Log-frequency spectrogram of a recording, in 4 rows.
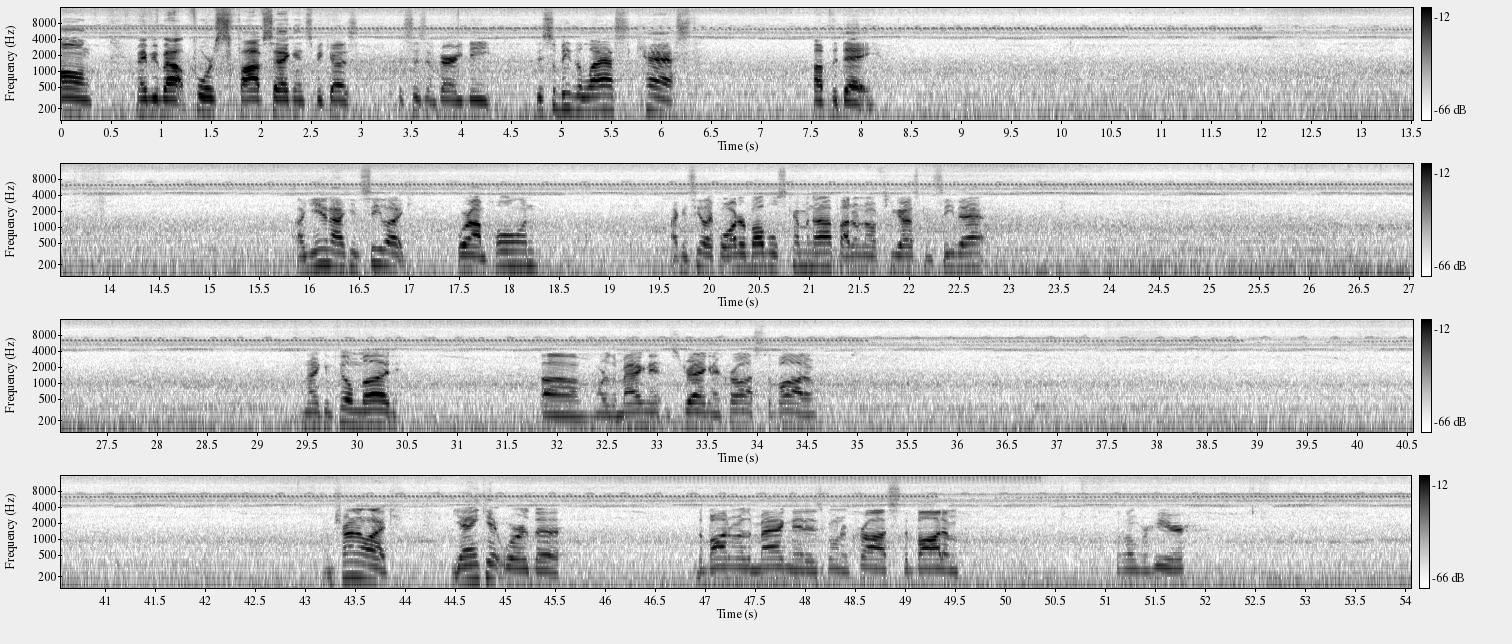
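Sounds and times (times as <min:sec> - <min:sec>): insects trilling: 0:00.0 - 0:54.0.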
